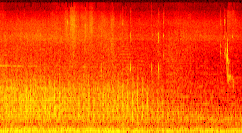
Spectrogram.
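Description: A Chinook helicopter in a Vietnam-era video game thumps with a low rhythmic rotor beat and rumbling drone, steady and moderately distant under game ambience.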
